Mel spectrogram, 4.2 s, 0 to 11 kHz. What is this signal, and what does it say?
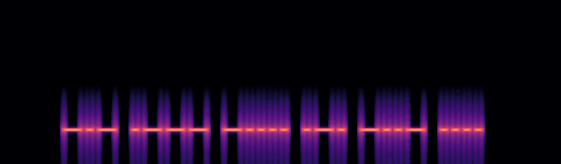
Morse code, heard as a keyed tone, about 28 wpm, 700 Hz. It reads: KJ6RXH
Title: USA Call Signs 28wpm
